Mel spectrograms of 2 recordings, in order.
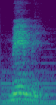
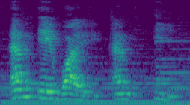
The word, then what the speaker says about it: meme: It's spelling is MEME, but most of the people say meme, MAYME. So this is meme.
